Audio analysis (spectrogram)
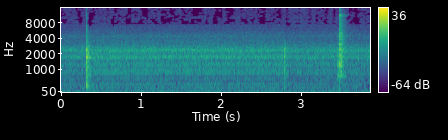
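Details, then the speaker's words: Hallicrafters S-40A shortwave receiver on an isolation transformer, during checks of the 'death capacitor' and chassis grounding. A faint, steady mains hum with sharp crackles in the audio vanishes when a connection is placed; cause suspected, not confirmed. "I hear a hump faint hum and that home disappears entirely when I put this here a little bit unexpected"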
